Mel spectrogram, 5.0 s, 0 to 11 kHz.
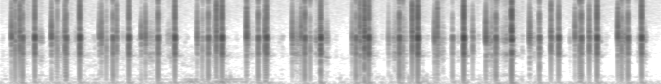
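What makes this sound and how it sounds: Long purple nails tap and scratch the metal mic capsule heads of a small handheld Tascam DR-05 audio recorder with a plastic body and two metal mic capsules. Dozens of quick, dry, bright clicks and scratchy taps come in an uneven stream, each with a tinny tone near 2.6 kHz and almost no ring. The sound is crisp and close with very little low end.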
